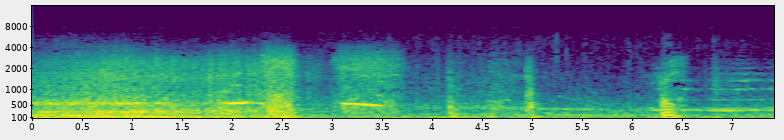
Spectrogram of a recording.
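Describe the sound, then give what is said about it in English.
A loud vehicle crash as a truck hits a car: rumbling engine noise broken by several heavy, crunching impacts spaced a second or two apart, with a ringing, metallic tone lingering afterward. “Hey, that guy driving the truck, he's acting crazy.”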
